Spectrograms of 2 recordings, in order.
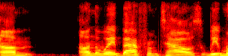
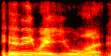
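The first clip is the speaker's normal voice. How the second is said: high laugh spilling into the words; laughing through words; 5 semitones higher than usual. Real, not acted. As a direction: laugh as you say it. Laughing while signing off.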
